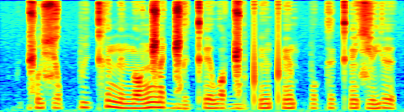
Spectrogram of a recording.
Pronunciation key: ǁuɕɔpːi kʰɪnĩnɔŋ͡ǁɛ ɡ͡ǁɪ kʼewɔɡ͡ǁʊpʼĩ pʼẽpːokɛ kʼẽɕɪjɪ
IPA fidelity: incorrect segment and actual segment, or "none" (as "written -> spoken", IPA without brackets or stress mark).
none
